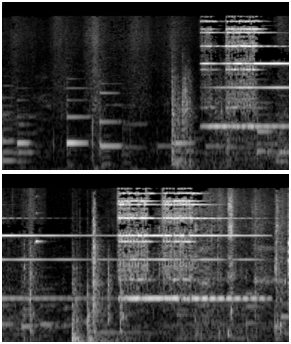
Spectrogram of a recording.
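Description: An incoming call rings on a telephone with a bell. Two long, bright, metallic rings are heard alone, preceded by a few short thumps.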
